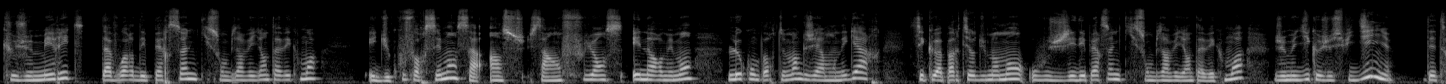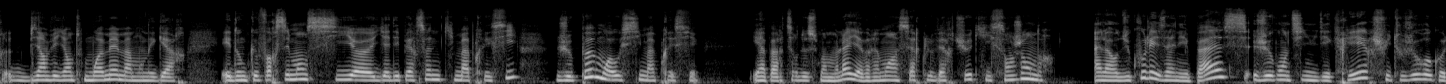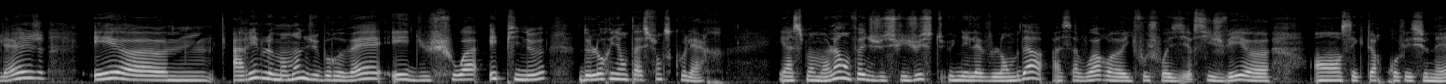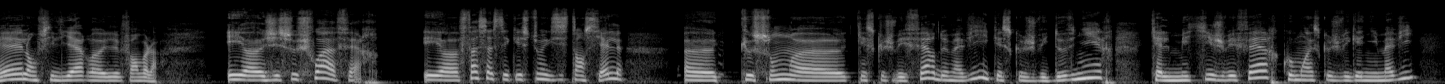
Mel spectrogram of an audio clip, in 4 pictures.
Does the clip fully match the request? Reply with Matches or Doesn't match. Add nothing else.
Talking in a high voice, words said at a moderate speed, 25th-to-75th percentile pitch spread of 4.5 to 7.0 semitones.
Doesn't match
